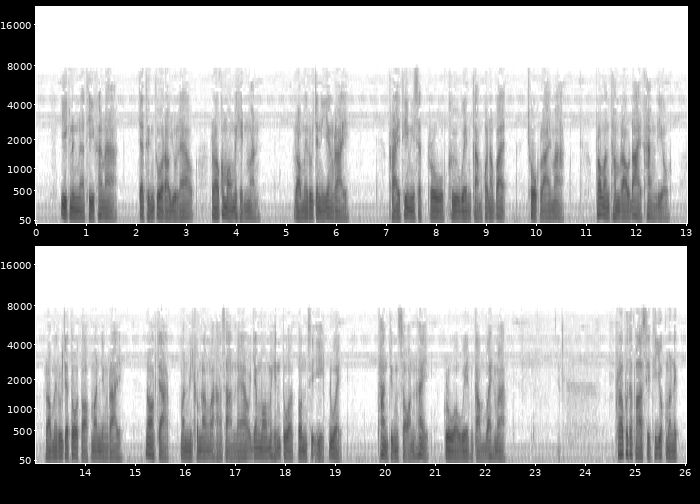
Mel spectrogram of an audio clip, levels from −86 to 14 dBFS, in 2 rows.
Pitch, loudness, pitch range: 90 Hz, -28 LUFS, 80-100 Hz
